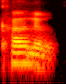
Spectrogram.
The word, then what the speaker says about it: colonel: Then later I came to know that oh it's left in kernel kernel.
